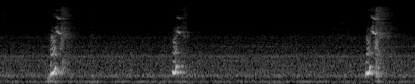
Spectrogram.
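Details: A female Brittany that barks only in her sleep gives three soft, muffled woofs while sleeping, spaced irregularly over a few seconds.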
